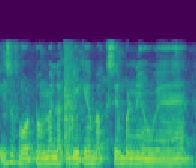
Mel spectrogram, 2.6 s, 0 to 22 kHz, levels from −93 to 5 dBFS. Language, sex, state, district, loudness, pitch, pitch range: Hindi, male, Uttar Pradesh, Shamli, -14 LUFS, 130 Hz, 120-135 Hz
